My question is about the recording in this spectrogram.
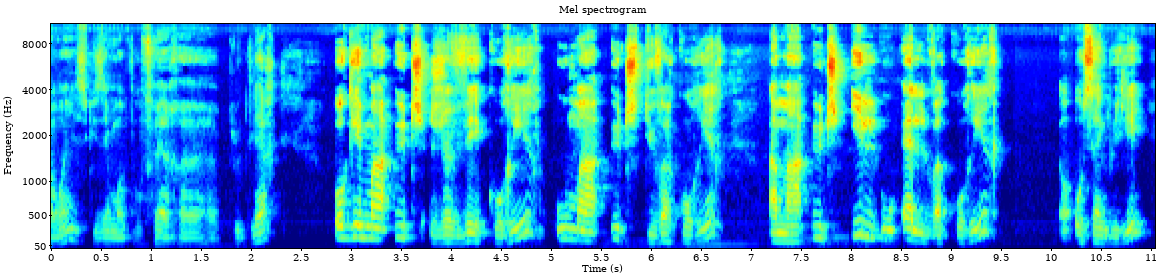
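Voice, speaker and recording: At an unhurried pace, a male language teacher works through grammar examples, repeating and slowly drawing out each word. His pitch moves around a lot as he stresses examples, and he's patient, using many fillers and frequent "ok?" checks.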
